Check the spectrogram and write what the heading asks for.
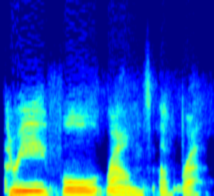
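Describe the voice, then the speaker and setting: A woman yoga instructor giving gentle, soothing, unhurried cues in a soft, breathy, husky voice. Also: on the low side, level tone, no room sound, lo-fi sound. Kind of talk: guided yin yoga instruction.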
